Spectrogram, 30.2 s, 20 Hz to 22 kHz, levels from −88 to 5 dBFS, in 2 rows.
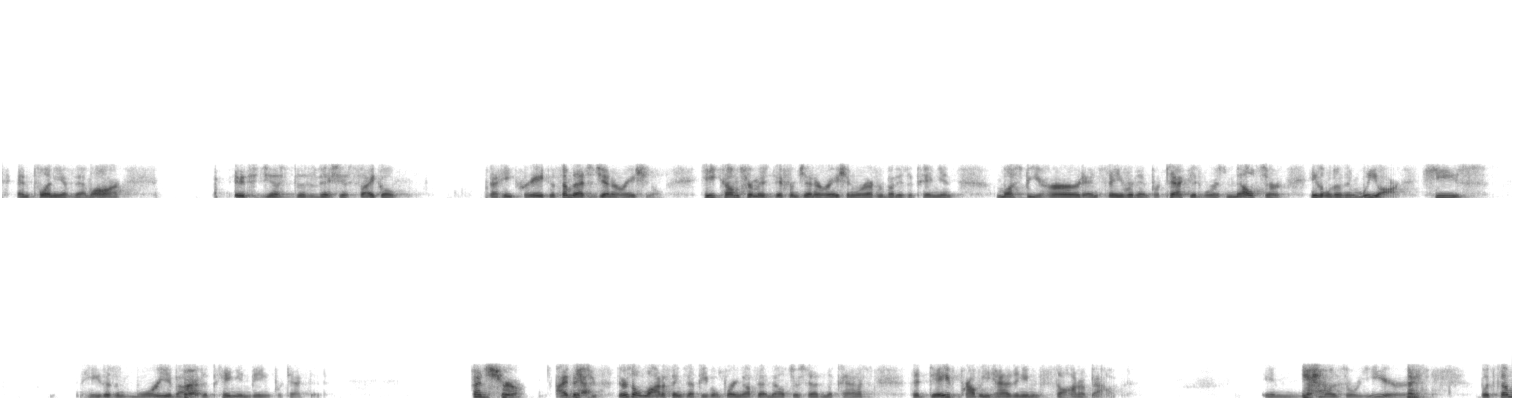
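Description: Throughout, the speech has been squeezed through a G.729 codec, which fits the G.729A variant at 8 kbit/s. It resynthesises each frame from a modelled filter and sparse pulses, so the speech sounds plainly gritty and artificial, confined to a 150 Hz to 3.5 kHz band, with nothing above 3.7 kHz.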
